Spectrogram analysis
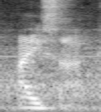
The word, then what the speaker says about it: Isaac: Isaac. Porque es Isaac, no Isaac.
